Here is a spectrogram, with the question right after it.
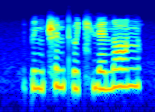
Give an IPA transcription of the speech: p i˧˥ ŋ ʈ͡ʂʰ ə˥ n t̪ʰ u˧˥ t͡ɕʰ ɥ ɛ˧˥ n ɑ˥ ŋ

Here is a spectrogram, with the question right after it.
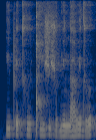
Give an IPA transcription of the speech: i pʼ e kʰ u ǃʰ i ʒ ɪ ʒ ʊ b ẽ n a β e d ʊ

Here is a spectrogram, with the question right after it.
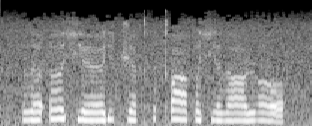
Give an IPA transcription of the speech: ð ʌ ʔ ʌː xʲ œː ɾʲ o t͡ʃ œ kʰ ə kʼ ɒː p ʌ xʲ ʌ ð ɒː ɹ ɔ

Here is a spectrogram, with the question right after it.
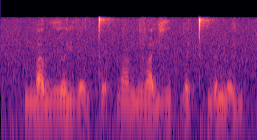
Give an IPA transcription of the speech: m a˧ w ɣ ə˧ j l ə˨˩ j t̪ ɛ̰˧˨ h w a˨˦ m v a˧ j ɣ u˦˥ p̚ l ə̰˧˨ j t̪ʰ ɨ̰˧˥ ə̯ n ə˨˩ j

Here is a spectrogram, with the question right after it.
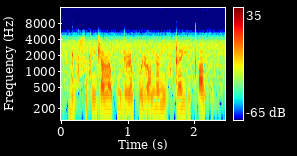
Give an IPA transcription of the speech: ɖ ə˥ xʷ s ə˧ xʷ n d͡ʒ ɑ˧ ɭ ɑ˧ xʷ ŋ ɡ ɪ˧ ɭ ɛ˩ xʷ i˩ ɭ ɔ˧ n ə˞˥ ŋ i˩ xʷ ʈ ɛ˥ j i˥ t̪ʰ ɑ˧ xʷ

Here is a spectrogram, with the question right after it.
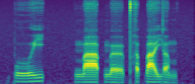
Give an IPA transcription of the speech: p uː˨˧ j | m aː˨ p̚ m œː˨˩ pʰ ɐ˨ p̚ aː˨ j ɐ˨˩ m

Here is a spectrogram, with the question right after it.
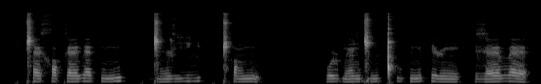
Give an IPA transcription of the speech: ǁ æ x ɒ k æ ð æ θ ŋ ĩ | ɡ͡ǁ æ̃ ɭ ɣ i lʲ | ǁʰ ɒ ŋ ĩ | o ɭ b æ̃ ɡ͡ǁ ĩ lʲ ǃʰ u p ĩ θ e ɭ ẽ | ɣ æ β æ

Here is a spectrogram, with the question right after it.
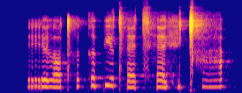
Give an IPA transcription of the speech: r ʏ˧ l ɔ˨˦ tʰ ə˧ k ə˦ pʲ ɤ˦˨ tʰ ɛ˨ t͡sʰ ɛ˧ fʲ ə˧ ǀʰ a̤˦

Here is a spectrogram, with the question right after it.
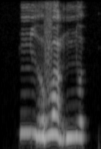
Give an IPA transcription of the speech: ɲ ḭ˧˨ ə̯ v a̰˧˨ ŋ ɲ ə˨˩ t̚

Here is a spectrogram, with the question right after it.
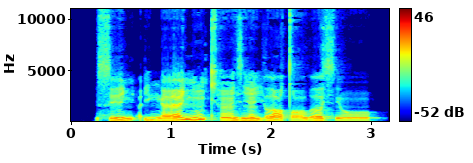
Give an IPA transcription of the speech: s ɪː˧˥˧ ɲ æ̰˨˥ j ŋ æː˨˥ ɲ ũ˧˥˧ cʰ æ̃˨˥ zʲ æ̃˧˥˧ j ʌː˧˥˧ tˤ ə˞˨ w ʌː˧˥˧ sʲ ɔ̃ː˨

